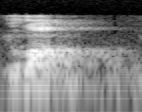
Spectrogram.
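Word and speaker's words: युवाम्: युवाम, यू छोटा है, ह्रस्व है यहाँ पर, और यहाँ यू दीर्घ है, ये विशेष ध्यान रखना।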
